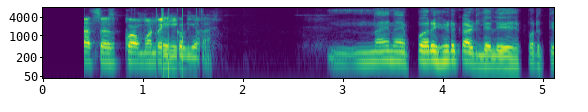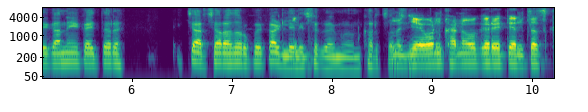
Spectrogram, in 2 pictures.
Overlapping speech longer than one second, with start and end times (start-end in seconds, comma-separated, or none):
none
